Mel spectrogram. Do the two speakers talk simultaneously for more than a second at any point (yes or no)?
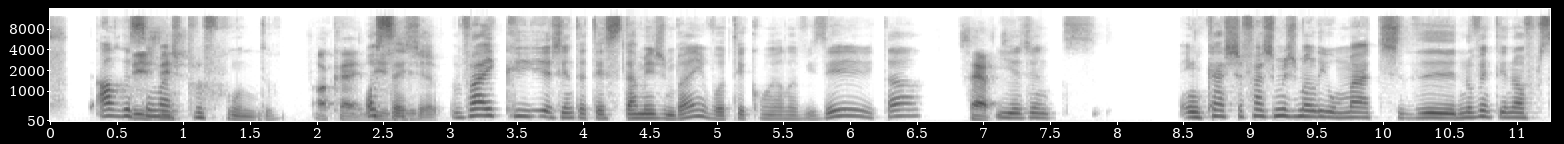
no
